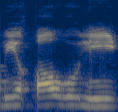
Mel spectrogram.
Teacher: قاف کو موٹا پڑھیں گے، واو لین نرم پڑھیں گے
